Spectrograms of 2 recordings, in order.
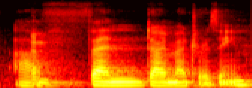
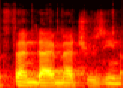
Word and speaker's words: phendimetrazine: Yes, that is spelled Phendimetrazine. Phendimetrazine.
